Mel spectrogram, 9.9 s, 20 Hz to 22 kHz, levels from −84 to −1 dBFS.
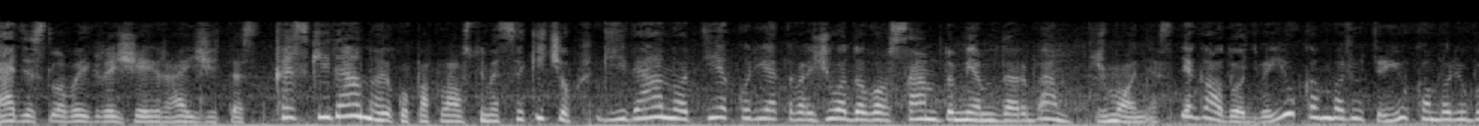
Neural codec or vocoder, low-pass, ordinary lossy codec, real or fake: none; 10.8 kHz; MP3, 48 kbps; real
